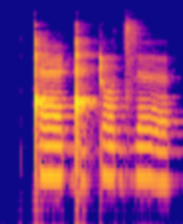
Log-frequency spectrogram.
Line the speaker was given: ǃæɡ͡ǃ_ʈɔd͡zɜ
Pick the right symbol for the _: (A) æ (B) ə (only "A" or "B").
B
